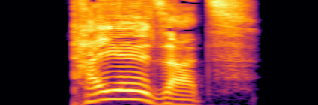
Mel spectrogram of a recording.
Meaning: clause
- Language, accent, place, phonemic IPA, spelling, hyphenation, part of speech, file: German, Germany, Berlin, /ˈtaɪ̯lˌzat͡s/, Teilsatz, Teil‧satz, noun, De-Teilsatz.ogg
